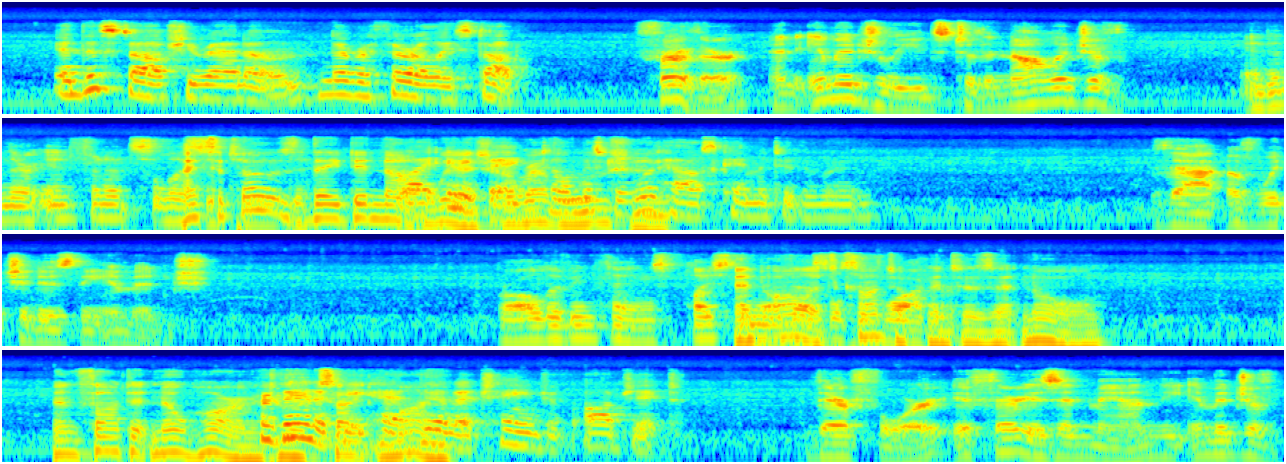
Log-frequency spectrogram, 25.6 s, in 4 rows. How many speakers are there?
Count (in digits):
4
